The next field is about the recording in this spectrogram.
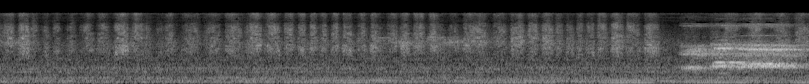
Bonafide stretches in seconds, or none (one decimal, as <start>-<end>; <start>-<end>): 0.0-8.1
